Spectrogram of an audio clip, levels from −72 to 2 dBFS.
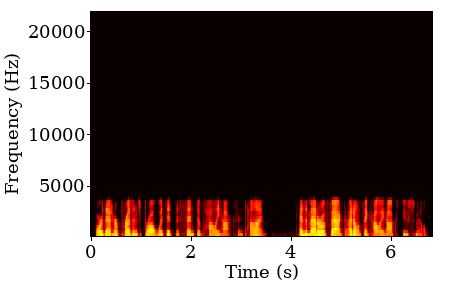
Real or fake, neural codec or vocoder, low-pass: fake; codec, 16 kHz, 0.9 kbps, LongCat-Audio-Codec; 3.6 kHz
